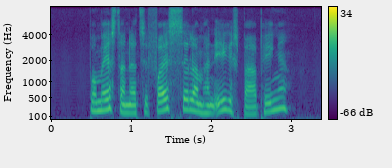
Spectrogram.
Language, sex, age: Danish, female, 52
